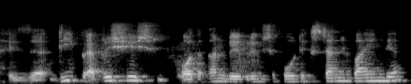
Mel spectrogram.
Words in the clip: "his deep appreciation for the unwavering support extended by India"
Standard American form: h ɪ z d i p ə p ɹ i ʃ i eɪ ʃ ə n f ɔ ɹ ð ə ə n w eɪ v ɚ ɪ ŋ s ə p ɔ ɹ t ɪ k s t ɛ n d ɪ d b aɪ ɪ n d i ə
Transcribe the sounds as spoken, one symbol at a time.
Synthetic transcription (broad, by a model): h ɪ z d i p ə p ɹ i ʃ i eɪ ʃ ə n f ɔ ɹ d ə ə n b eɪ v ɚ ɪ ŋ s ə p ɔ ɹ t ɪ k s t ɛ n d ɪ d b aɪ ɪ n d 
